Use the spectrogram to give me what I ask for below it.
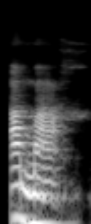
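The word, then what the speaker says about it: אָמַר: Portanto, em nossa língua portuguesa a gente pronuncia amar. Lembrando que esse R, via de regra é é tremulado.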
